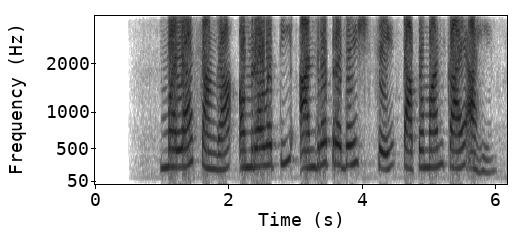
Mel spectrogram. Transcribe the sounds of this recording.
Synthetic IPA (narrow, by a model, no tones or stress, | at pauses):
məlasaŋɡaəmɾaʋət̪iːand̪ʱɾəpɾəd̪eɕt͡set̪apmankajaɦe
